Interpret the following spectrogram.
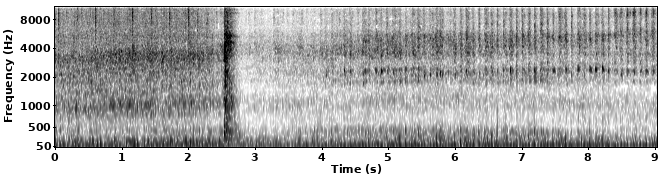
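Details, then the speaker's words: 1973 Plymouth Satellite Sebring Plus with 451 stroker big-block V8, at operating temperature with the air cleaner refitted: deep, steady burble at warm idle with an even lope and no knocks or ticks; running well. "all right now we just let it warm up and this be a success all right well we got the air cleaner back on it he's up the temperature running damn"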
